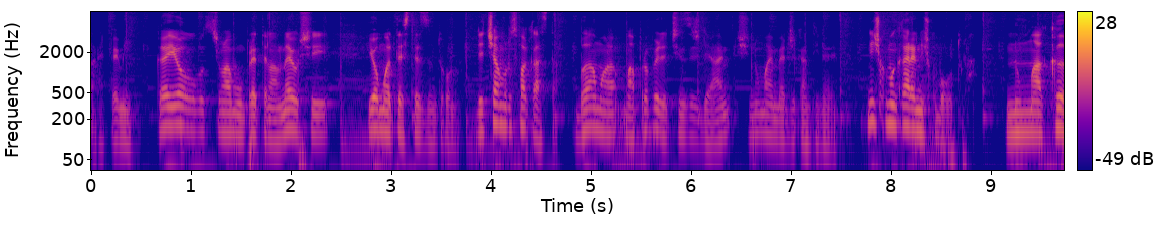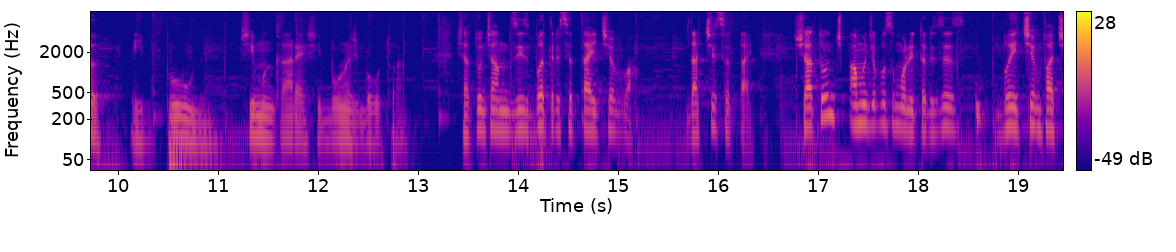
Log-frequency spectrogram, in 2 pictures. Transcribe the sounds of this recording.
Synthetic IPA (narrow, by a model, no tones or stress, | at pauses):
ɾepe̞minekəjewzi̥t͡ʃemlabunpɾʲet̪enalme̞wʃijewmət̪e̞st̪e̞zɨnt̪ɾoṵnad̪e̞t͡ʃe̞amvɾusə̥fakast̪ḁbəammapɾo̞p̬ejed̪et͡ʃinze̞t͡ʃʲd̪e̞anʲʃinumajme̞rd͡ʒkant̪ineɾḛ | nit͡ʃʲkumɨŋkaɾeanit͡ʃkubə̰ṵt̪u̥ɾḁnumakəɨjbunəʃimɨŋkaɾeaʃiijbunəʃibəut̪ṵɾa̰ | ʃiat̪unt͡ʃʲamzisbət̪ɾebsət̪ajt͡ʃe̞va̰d̪at͡ʃe̞sət̪a̰jʃiat̪unt͡ʃʲamɨnt͡ʃe̞put̪səmo̞nit̪o̞ɾize̞zbət͡ʃe̞mfat͡ʃ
